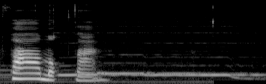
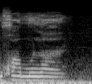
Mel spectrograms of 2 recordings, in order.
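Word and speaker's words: 花木蘭: character in other dialects, including Cantonese, but they pronounce the rest of her name a bit differently: "Fa Muhk-laahn." They do remedy this in the new live-action movie. "I'm Hua Mulan.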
